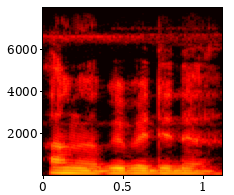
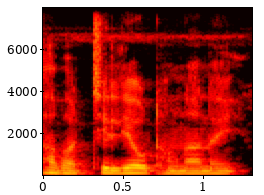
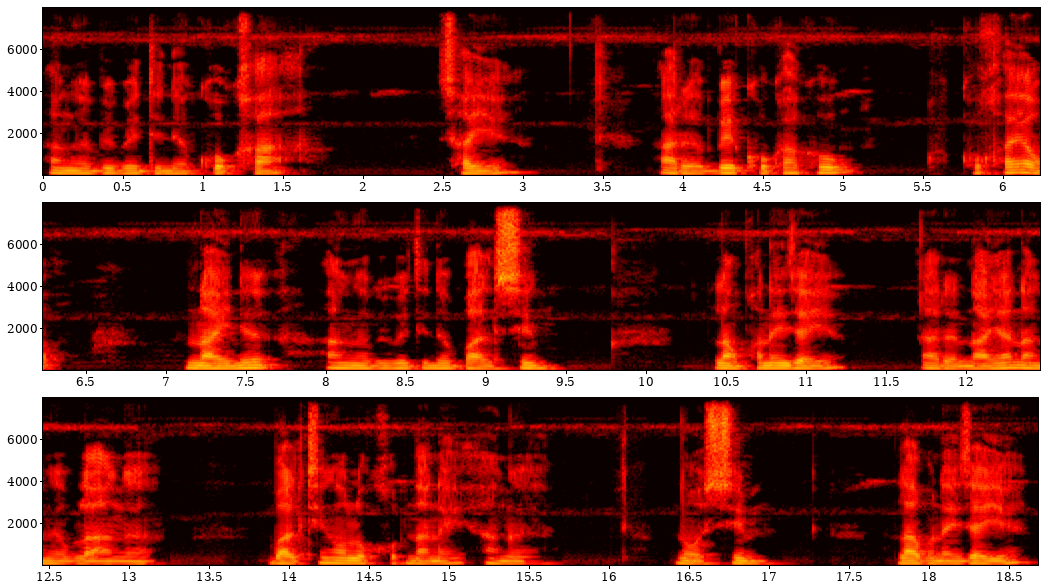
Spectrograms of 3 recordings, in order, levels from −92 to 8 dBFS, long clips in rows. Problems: low volume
